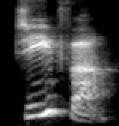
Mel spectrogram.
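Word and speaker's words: ג'יפה: Jifa sounds like giraffe, but without the R.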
